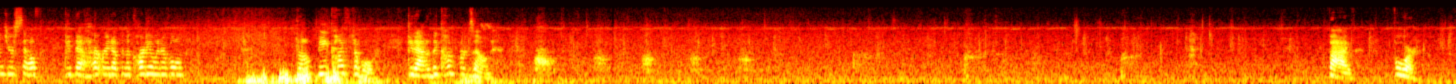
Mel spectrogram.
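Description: A young woman speaks clearly into a microphone, coaching with energy.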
